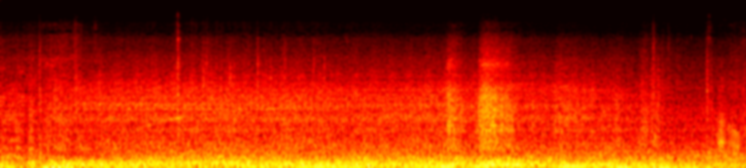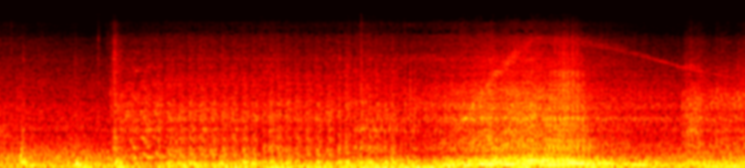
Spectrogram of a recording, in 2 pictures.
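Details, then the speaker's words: Engine run with ATF added to clean it out: low, rough running with uneven rattling clatter and scattered sharp knocks as the ATF works through; expected to settle, cause not confirmed. "Hear how she's getting all rattly and clattery? That's the antifreeze, not the antifreeze, the ATF making its way through. She'll knock and clatter and bang for a minute, but that ATF is doing is it's going through there and it's cleaning a bunch of crap out."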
